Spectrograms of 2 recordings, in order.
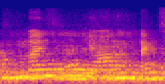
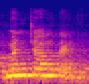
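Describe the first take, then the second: First: The word has an 'ny' sound after 'me'. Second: The word has an 'nc' sound after 'me'. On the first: The speaker calls it right. "Seharusnya itu ia menyontek" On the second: The speaker calls it wrong. "Itu salah ya teman-teman"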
